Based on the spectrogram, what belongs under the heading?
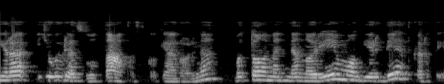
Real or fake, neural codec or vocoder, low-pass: real; none; 10.8 kHz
